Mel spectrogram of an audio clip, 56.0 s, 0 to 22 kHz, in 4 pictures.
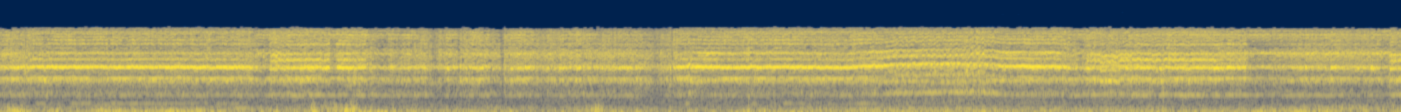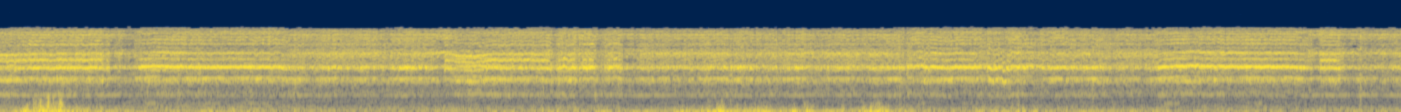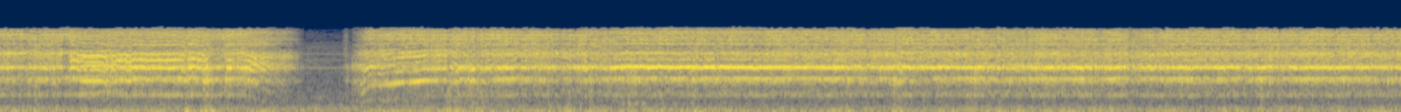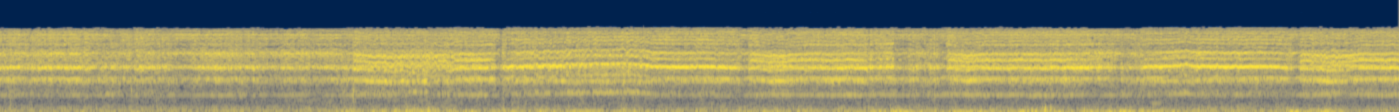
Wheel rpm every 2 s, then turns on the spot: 160, 160, 160, 160, 160, 160, 160, 160, 160, 160, 160, 160, 160, 160, 160, 80, 150, 160, 160, 160, 160, 160, 160, 160, 160, 160, 160, 160.
none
